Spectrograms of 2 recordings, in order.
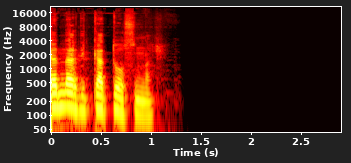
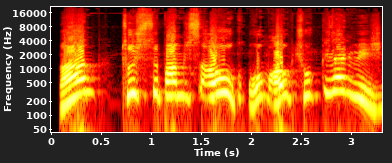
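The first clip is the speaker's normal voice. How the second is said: high, slow delighted cry; thrilled gamer gushing; 10 semitones higher, 4 dB louder, slower than usual. Real, not acted. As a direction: savour the new skin out loud. Delighted by new skin.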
